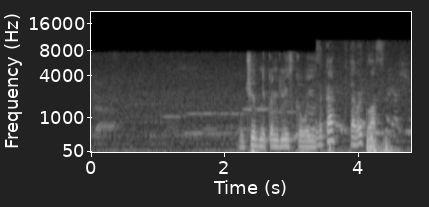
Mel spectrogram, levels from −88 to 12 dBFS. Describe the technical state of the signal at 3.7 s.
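At 3.7 s you're inside a section at the wrong speed, running from 3.37 s to 4.81 s. The speech plays 1.35 times too fast, so it sounds hurried and sits roughly five semitones high, likely because that stretch was played against the wrong clock.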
